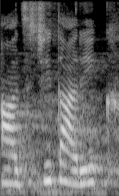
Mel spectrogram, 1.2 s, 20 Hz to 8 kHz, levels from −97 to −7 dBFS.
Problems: background sounds at intervals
